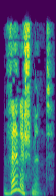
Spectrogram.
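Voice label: "vanishment", British English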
